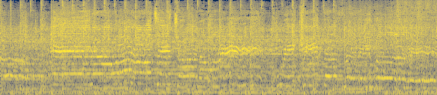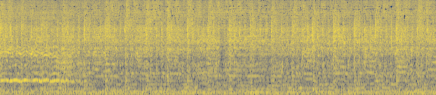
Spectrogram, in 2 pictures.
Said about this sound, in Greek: Το έγκλημα αυτό έχει υπογραφεί ΝΑΤΟ, Ευρωπαϊκή Ένωση και Ισραηλινή. Ήταν το σύνθημα που φωνάζαν οι διαδηλωτές όταν έφτασαν έξω από τα γραφεία της Ευρωπαϊκής Ένωσης.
